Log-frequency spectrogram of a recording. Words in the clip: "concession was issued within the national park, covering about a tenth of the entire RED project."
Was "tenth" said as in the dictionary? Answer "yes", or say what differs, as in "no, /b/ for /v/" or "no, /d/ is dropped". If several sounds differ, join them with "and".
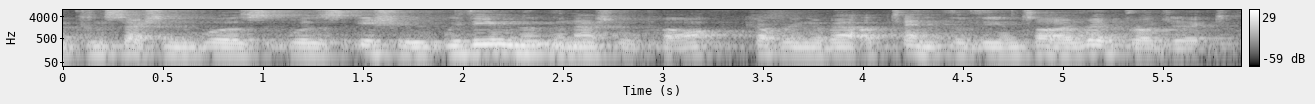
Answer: yes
